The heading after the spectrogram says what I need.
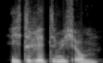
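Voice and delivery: plain reading voice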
